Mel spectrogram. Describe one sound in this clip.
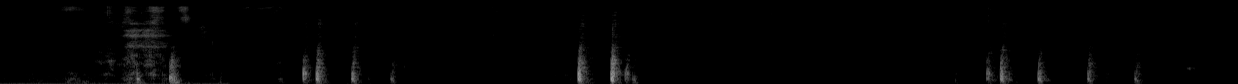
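A knife taps on a wooden chopping block.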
